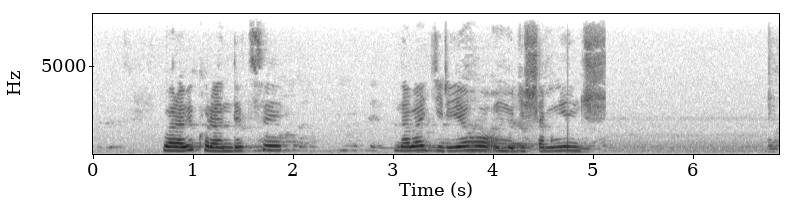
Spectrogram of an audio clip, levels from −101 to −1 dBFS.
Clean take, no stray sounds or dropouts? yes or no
yes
